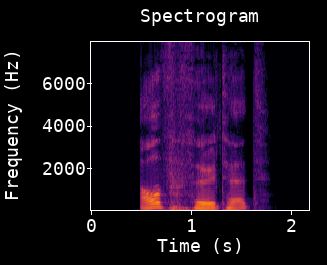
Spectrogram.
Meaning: inflection of auffüllen: 1. second-person plural dependent preterite 2. second-person plural dependent subjunctive II
- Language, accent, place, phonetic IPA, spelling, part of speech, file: German, Germany, Berlin, [ˈaʊ̯fˌfʏltət], auffülltet, verb, De-auffülltet.ogg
